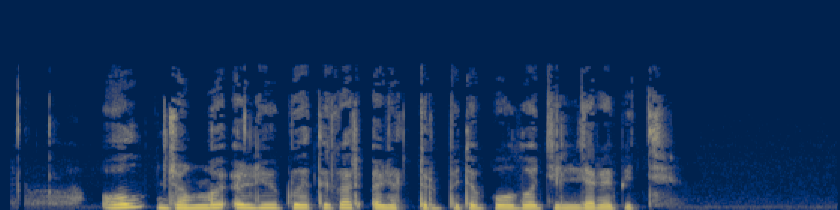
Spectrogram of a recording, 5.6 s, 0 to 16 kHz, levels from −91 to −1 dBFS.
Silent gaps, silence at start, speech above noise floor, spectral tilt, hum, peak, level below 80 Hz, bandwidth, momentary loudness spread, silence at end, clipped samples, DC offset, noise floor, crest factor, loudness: none; 0.7 s; 47 dB; -6 dB/octave; none; -6 dBFS; -74 dBFS; 9.4 kHz; 12 LU; 1.15 s; under 0.1%; under 0.1%; -69 dBFS; 18 dB; -23 LUFS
